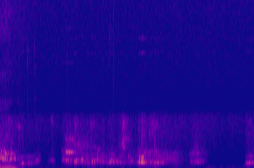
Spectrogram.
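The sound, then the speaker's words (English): Excited dogs, a Boston Terrier, a Lab and a mixed breed, barking and yipping in a run of quick, uneven bursts, with a few whiny, higher-pitched yelps mixed in. The sound is thin and muffled, as if over a phone line, and nobody talks. “Sound like you got some interesting dogs. Yeah, they're excited.”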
